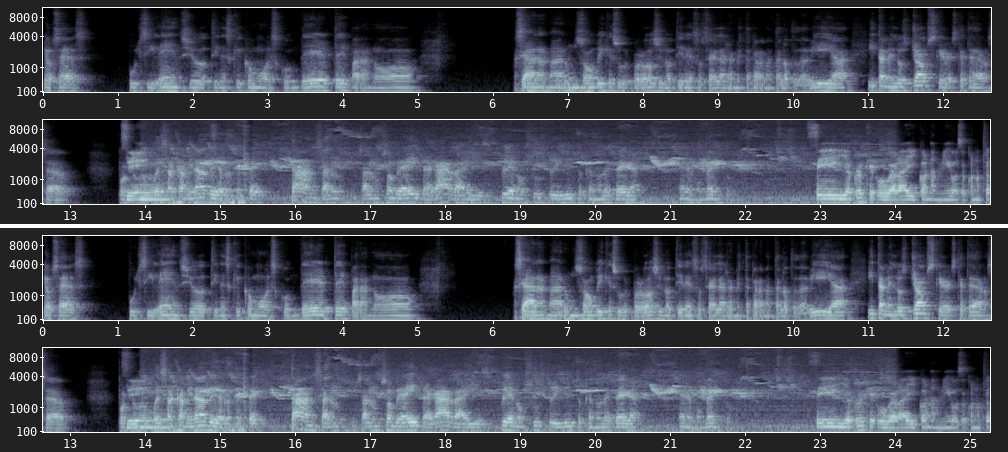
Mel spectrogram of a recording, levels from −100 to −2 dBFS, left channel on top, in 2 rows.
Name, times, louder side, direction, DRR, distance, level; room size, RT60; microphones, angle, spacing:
voice 1, 0.0-0.5 1.1-4.9 6.3-10.7 11.0-13.0 13.6-15.5 15.9-20.6 21.1-21.8, right 2 dB, 60° right, 5 dB, 0.7 m, -29 dB
voice 2, 6.9-7.3 13.7-14.4 15.1-15.2 22.9-25.2, left 2 dB, 30° left, 7 dB, 0.4 m, -26 dB
sound 1, 13.9-24.0, right 2 dB, 20° right, 0.6 m, -35 dB
sound 2, 15.8-23.6, left 1 dB, 75° left, 0.8 m, -36 dB
5.6 x 2.0 x 4.0 m, 0.43 s
head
